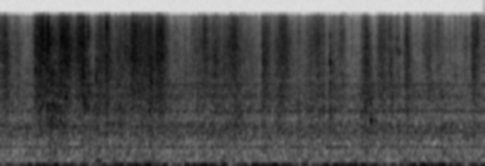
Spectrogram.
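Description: Faint rustling and light handling clatter of someone rummaging through items in search of a cable, over a steady low hum.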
